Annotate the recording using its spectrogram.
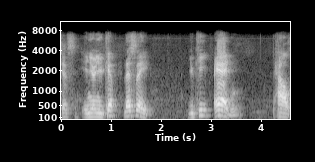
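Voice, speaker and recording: A man with lively intonation at a fairly slow pace. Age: 60s. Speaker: interviewee, cleaner. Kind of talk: casual chat. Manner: repetitive, halting with restarts.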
